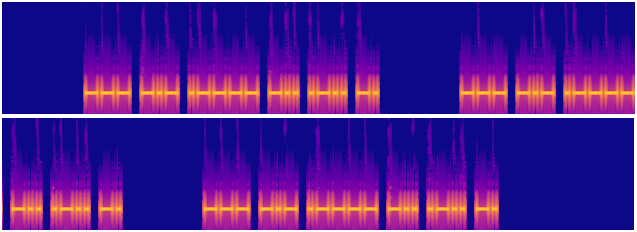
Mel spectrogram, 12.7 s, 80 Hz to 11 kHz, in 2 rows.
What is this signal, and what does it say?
Morse code, heard as a keyed tone, about 30 wpm, 700 Hz. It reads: OK1DLN OK1DLN OK1DLN
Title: DXCC-100 Call Signs - 6 Characters - Repeated 3x - 30wpm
